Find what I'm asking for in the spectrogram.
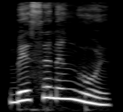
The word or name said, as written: ಬೆಸನಂಗೊಳ್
